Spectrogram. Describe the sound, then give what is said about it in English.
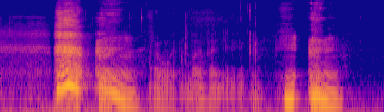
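A person clears their throat and hacks up phlegm in a few harsh, rasping bursts separated by short pauses. “Got some phlegm going on. That's good for audio. Just hack that all out.”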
